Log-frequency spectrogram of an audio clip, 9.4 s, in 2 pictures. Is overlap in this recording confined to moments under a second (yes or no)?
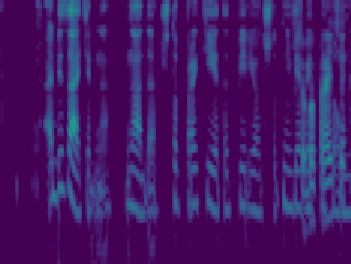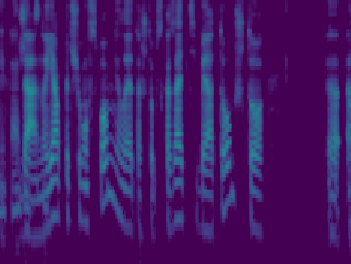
no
